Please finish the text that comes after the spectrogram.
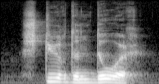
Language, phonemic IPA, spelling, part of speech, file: Dutch, /ˈstyrdə(n) ˈdor/, stuurden door, verb, Nl-stuurden door.ogg
- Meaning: inflection of doorsturen: 1. plural past indicative 2. plural past subjunctive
